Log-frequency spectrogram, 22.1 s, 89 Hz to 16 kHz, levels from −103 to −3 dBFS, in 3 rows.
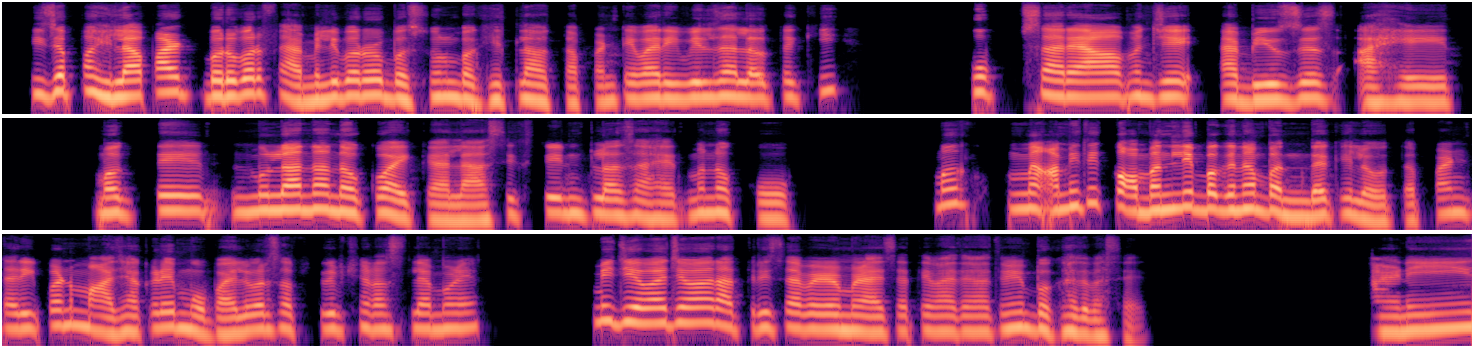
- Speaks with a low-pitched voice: No, high, 200 Hz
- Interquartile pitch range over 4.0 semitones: No, average, 3.3 semitones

